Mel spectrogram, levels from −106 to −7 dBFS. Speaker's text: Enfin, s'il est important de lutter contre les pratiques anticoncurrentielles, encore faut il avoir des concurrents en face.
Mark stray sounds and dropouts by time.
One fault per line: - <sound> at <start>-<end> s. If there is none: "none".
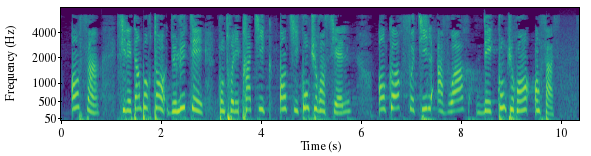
none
